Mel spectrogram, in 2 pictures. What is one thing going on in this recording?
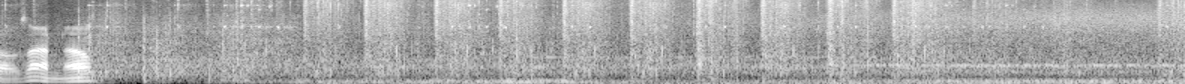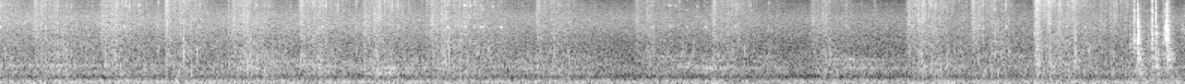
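Footsteps crunch softly on rough ground.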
